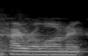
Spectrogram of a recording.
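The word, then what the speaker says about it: hyaluronic: I had to practice saying hyrolonic like 20,000 times before I could say it.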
